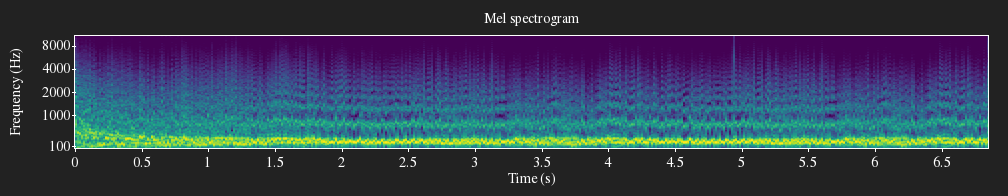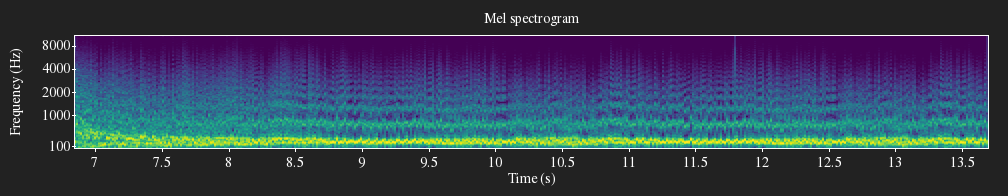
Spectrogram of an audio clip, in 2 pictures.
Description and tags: Distorted sin wave scream 2 [LOUD]
dark, distorted, distortion, experimental, flstudio, gabber, hard, hardcore, loud, noise, noisy, processed, sfx, sine, vst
